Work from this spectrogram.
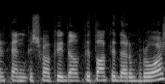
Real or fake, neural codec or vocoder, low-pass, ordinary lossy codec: fake; codec, 24 kHz, 1 kbps, SNAC; 10.8 kHz; MP3, 64 kbps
